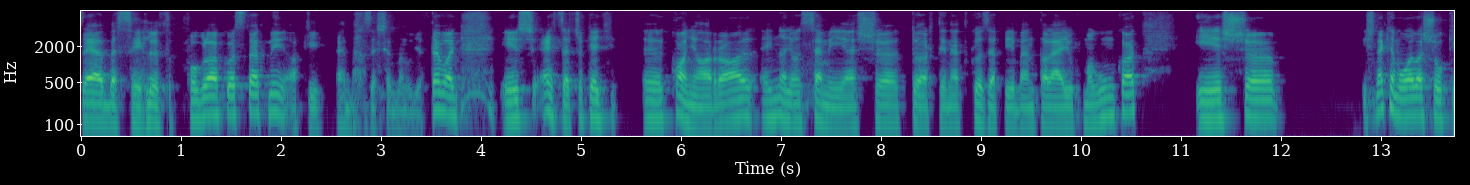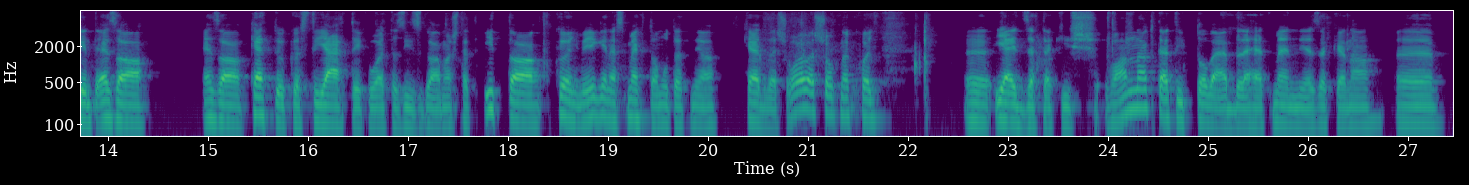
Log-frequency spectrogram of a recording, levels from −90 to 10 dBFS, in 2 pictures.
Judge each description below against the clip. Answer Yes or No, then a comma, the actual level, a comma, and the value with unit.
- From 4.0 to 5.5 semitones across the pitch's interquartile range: Yes, average, 4.6 semitones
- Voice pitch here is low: Yes, low, 115 Hz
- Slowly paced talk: No, average, 125 wpm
